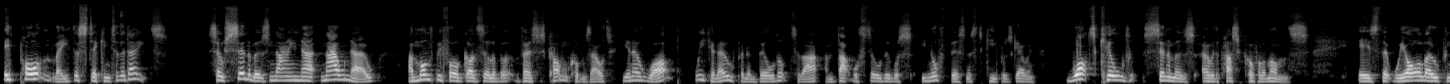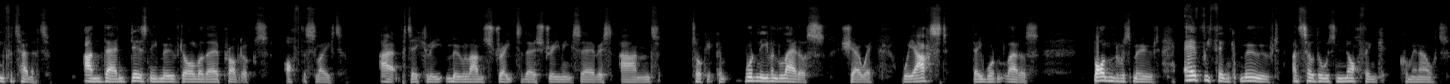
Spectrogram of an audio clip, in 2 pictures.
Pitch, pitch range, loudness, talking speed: 145 Hz, 130-175 Hz, -21 LUFS, 215 wpm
